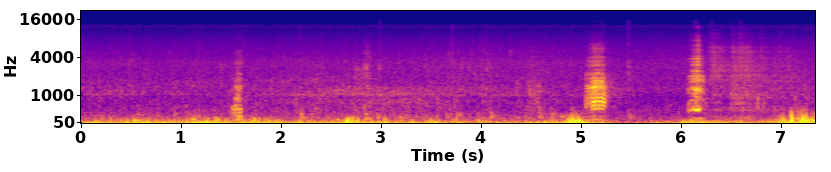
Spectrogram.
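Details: White Chinese geese, domestic farm flock grazing and bathing: two short harmonic honks close together late in the clip and a fainter one earlier, over steady low rumbling background noise.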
